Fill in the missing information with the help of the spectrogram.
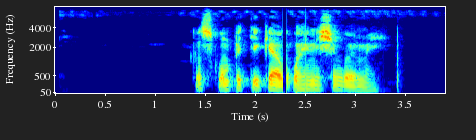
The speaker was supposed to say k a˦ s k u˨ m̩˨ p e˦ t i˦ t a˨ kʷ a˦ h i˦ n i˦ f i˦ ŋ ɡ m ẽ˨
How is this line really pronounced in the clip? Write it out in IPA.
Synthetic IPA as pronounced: k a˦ s k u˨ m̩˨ p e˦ t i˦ k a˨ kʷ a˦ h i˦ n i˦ ʃ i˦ ŋ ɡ m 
